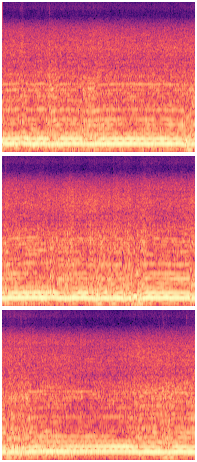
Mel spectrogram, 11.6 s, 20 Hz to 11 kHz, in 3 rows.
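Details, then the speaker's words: Kawasaki 1100 triple two-stroke in a single-seat aluminum mini jet boat, compression raised: full-throttle wail stumbling and sagging in brief dips, breaking up with pinging or pre-detonation; squish or excessive compression suspected. "while here it's starting to break up I just let off the throttle cuz obviously don't want to hold her wide when you hear it kind of pinging or pre detonating"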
